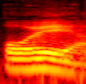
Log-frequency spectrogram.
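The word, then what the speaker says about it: Oia: I guess like you said is the crowds Oya I think is it's pronounced is is the popular side on the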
